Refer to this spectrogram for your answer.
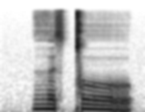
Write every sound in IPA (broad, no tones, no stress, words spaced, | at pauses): ɦəsǀoː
